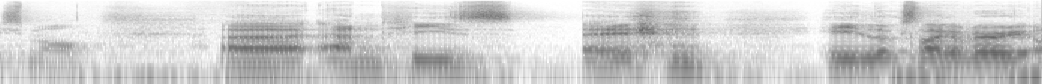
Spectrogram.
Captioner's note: laughs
